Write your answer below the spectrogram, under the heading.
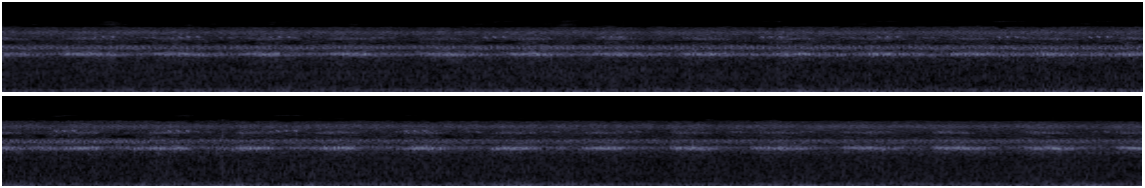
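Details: Crickets chirping through a quiet night outdoors: evenly spaced shrill chirps, close to two each second, sit over a constant buzzing trill, while a gentle low rumble runs steadily throughout.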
